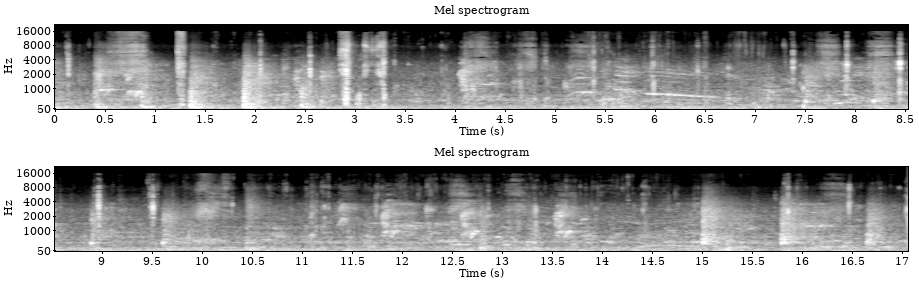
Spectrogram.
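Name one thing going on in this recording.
A woman chews and smacks her lips loudly, close by.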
